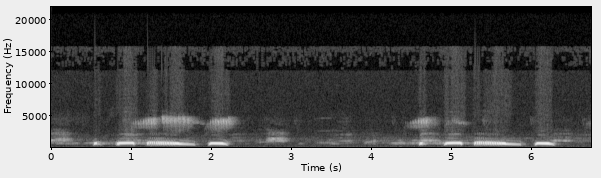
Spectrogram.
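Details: Spotted dove used as a decoy to lure wild doves, singing in the Thổ voice style: two low, mellow cooing phrases, each a short run of clipped hoots followed by a longer swelling coo and a final hoot, with soft chatter between.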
